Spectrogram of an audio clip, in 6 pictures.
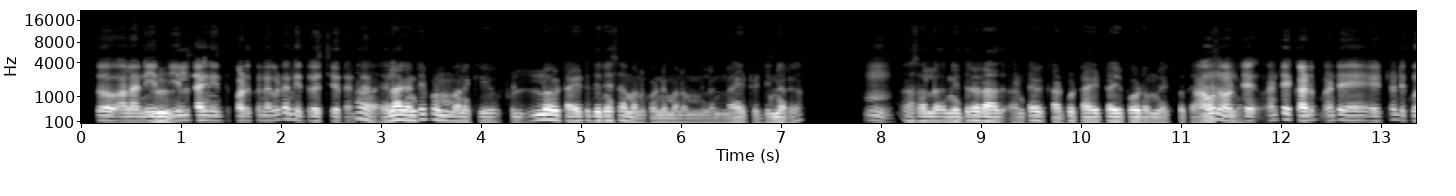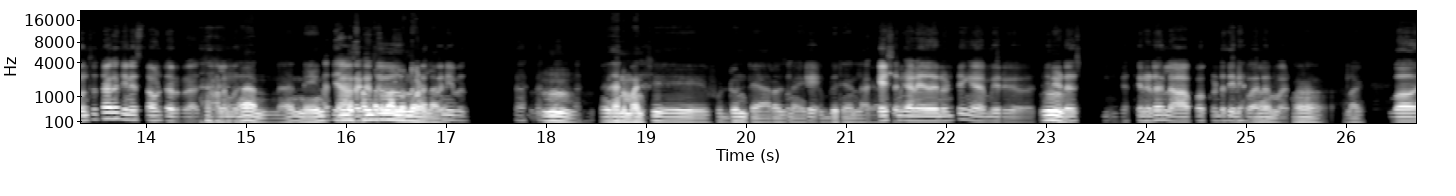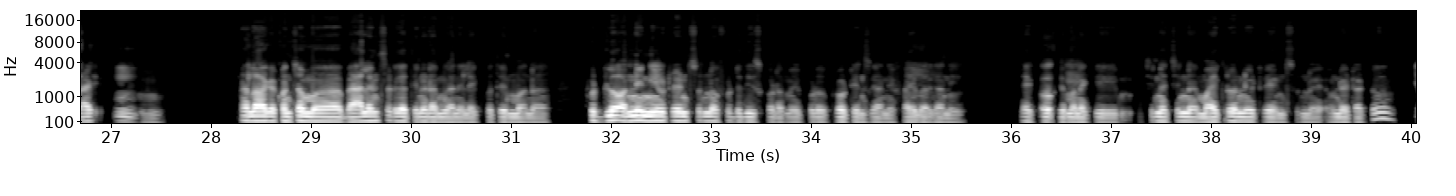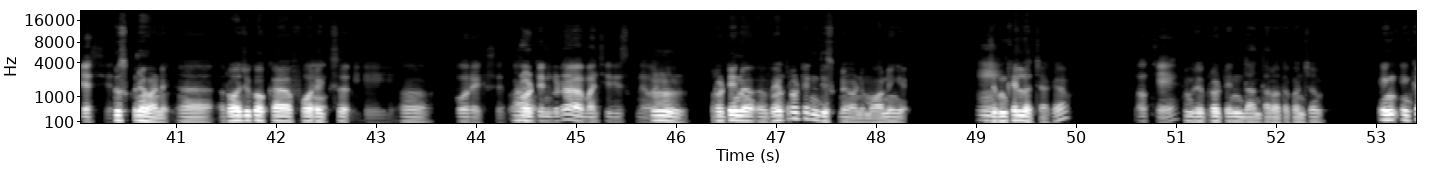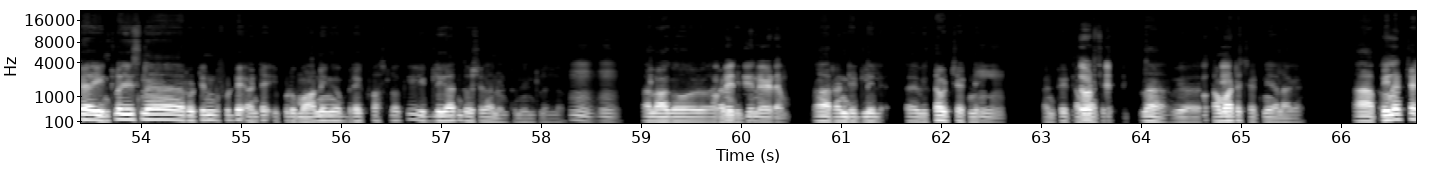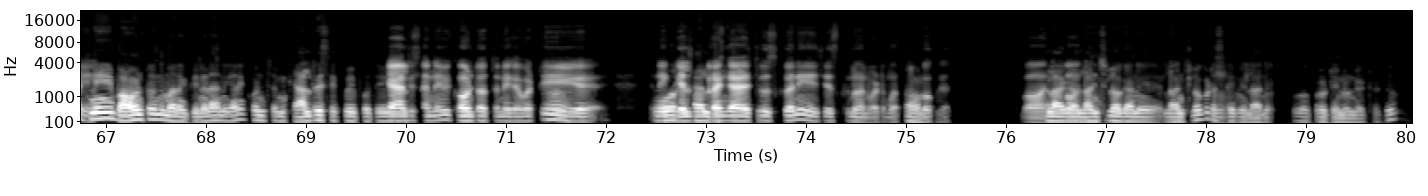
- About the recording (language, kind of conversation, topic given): Telugu, podcast, ఫోకస్ కోల్పోయినప్పుడు మళ్లీ దృష్టిని ఎలా కేంద్రీకరిస్తారు?
- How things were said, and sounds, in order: in English: "సో"; in English: "ఫుల్ల్ టైట్"; stressed: "ఫుల్ల్"; in English: "నైట్"; in English: "టైట్"; chuckle; in English: "ఫుడ్"; laugh; other background noise; in English: "నైట్"; in English: "అకేషన్"; giggle; in English: "బ్యాలెన్స్‌డ్‌గా"; in English: "ఫుడ్‌లో"; in English: "న్యూట్రియంట్స్"; in English: "ఫుడ్"; in English: "ప్రోటీన్స్"; in English: "ఫైబర్"; in English: "మైక్రో న్యూట్రియంట్స్"; in English: "యెస్. యెస్"; in English: "ఫోర్ ఎగ్స్ ప్రోటీన్"; in English: "ఫోర్ ఎగ్స్"; in English: "ప్రోటీన్ వే ప్రోటీన్"; other noise; in English: "టూ వే ప్రోటీన్"; in English: "రొటీన్"; in English: "మార్నింగ్ బ్రేక్ఫాస్ట్‌లోకి"; in English: "వితౌట్"; in English: "వితౌట్"; in English: "పీనట్"; in English: "క్యాలరీస్"; in English: "క్యాలరీస్"; in English: "కౌంట్"; in English: "ఓవర్ క్యాలరీస్"; in English: "హెల్త్"; in English: "ఫోకస్"; in English: "లంచ్‌లో"; in English: "లంచ్‌లో"; in English: "సేమ్"; in English: "ప్రోటీన్"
